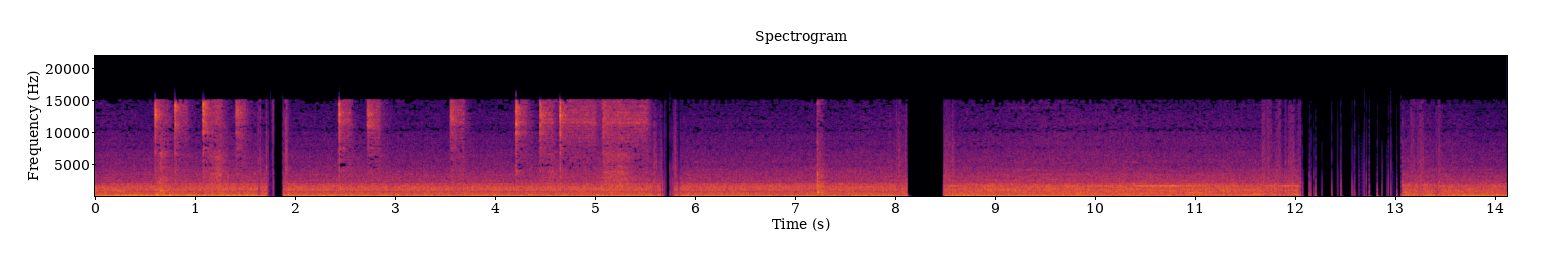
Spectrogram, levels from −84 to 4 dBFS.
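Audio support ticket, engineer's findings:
Intermittent contact at 1.64–1.94 s, 5.59–5.87 s, 8.02–8.61 s, 11.67–13.47 s. Dropouts of 165 ms, 130 ms, 363 ms, 1.02 s with crackle at break edges, faint hiss in gaps. Loose cable or plug briefly opening the signal path.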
